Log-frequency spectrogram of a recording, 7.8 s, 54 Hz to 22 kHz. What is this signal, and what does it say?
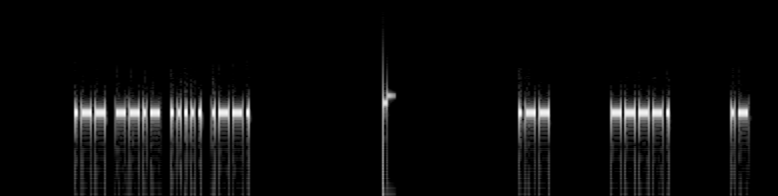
Morse code, heard as a keyed tone, about 36 wpm, spaced as for 20 wpm, 700 Hz. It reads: WQ5P W9A
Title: USA Call Signs - 4 Characters - 6x Character Spacing - 35wpm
